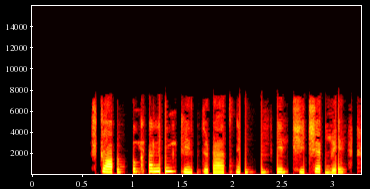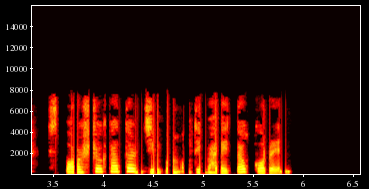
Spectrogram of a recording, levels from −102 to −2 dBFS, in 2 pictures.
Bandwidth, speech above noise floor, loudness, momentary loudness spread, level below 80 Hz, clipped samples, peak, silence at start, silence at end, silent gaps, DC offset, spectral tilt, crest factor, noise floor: 7.8 kHz; over 64 dB; -27 LUFS; 11 LU; -58 dBFS; under 0.1%; -6 dBFS; 0.6 s; 0.7 s; 3.35-3.45 s, 3.55-3.63 s, 5.46-5.51 s; under 0.1%; -5 dB/octave; 22 dB; under -90 dBFS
